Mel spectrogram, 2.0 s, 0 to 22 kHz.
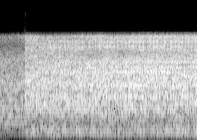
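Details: Generac GP1200i inverter generator (model G0076710) after carburetor cleaning, rebuild and reassembly: small engine holds a steady, even high-pitched buzz with no surging or misfire; running smoothly.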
